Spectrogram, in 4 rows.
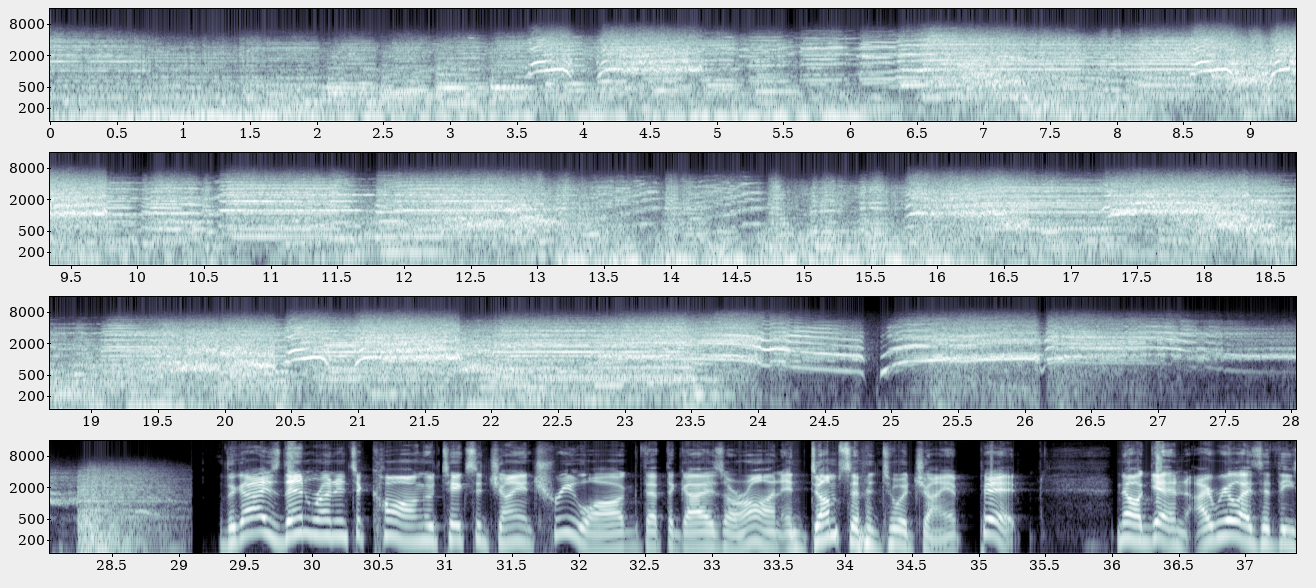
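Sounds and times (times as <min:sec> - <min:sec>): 
dense orchestral film music: 0:00.0 - 0:23.6
man screaming in a film soundtrack: 0:03.5 - 0:05.4, 0:06.3 - 0:13.5, 0:15.6 - 0:29.0
speech: 0:29.4 - 0:35.4, 0:36.0 - 0:37.3.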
